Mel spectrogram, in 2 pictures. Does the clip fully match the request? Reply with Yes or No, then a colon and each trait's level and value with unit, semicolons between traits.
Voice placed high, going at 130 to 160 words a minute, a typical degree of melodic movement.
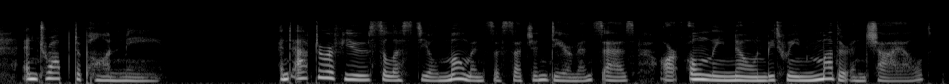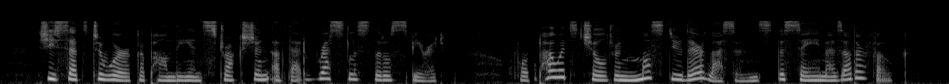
Yes: high, 195 Hz; average, 145 wpm; average, 4.5 semitones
